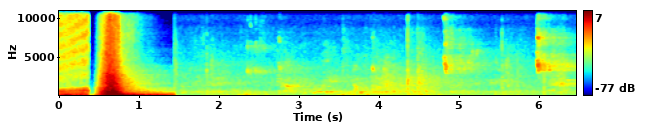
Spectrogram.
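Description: A loud swoosh transition effect closes an intro bumper and cuts off abruptly about a second and a half in. Faint gymnasium ambience follows, with distant voices and an occasional basketball bounce.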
